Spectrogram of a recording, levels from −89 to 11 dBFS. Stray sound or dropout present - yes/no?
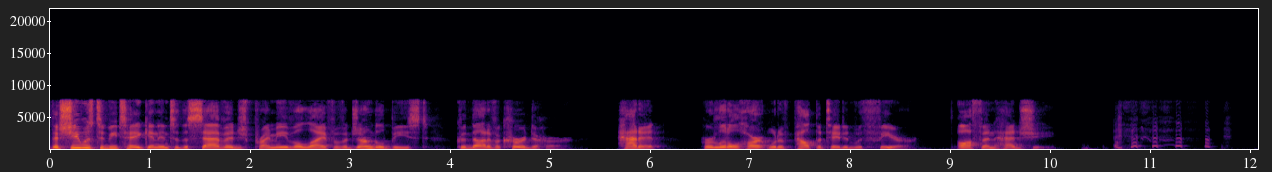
yes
